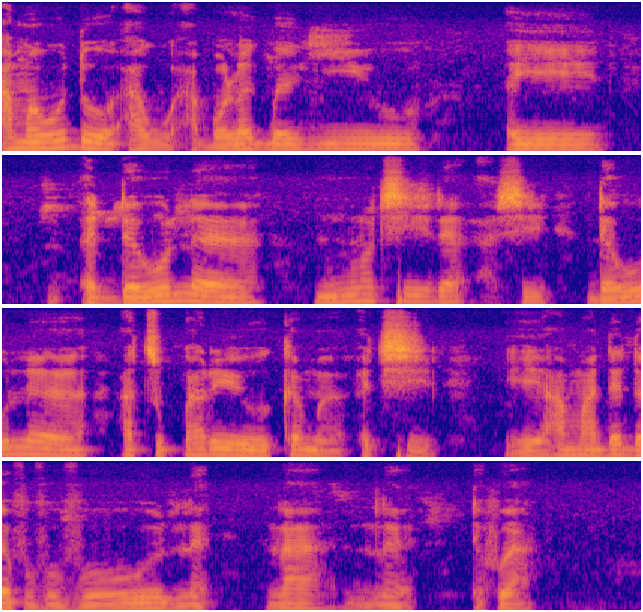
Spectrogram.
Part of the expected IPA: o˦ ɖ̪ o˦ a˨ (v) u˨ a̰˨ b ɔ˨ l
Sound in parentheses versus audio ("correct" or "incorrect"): incorrect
